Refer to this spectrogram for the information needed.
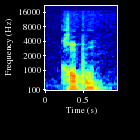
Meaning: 1. cleat, crampon (a protrusion on the bottom of a shoe for better traction) 2. spike 3. clinger, hanger-on
- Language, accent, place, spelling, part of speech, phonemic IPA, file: French, France, Lyon, crampon, noun, /kʁɑ̃.pɔ̃/, LL-Q150 (fra)-crampon.wav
